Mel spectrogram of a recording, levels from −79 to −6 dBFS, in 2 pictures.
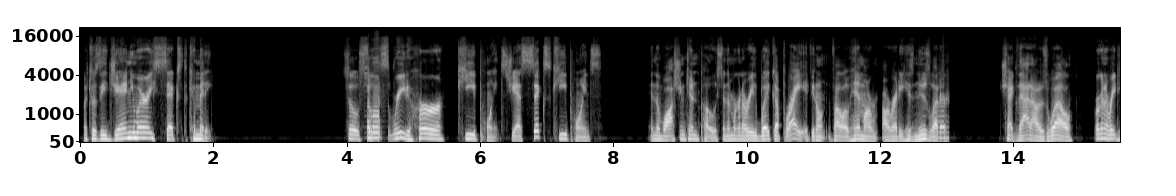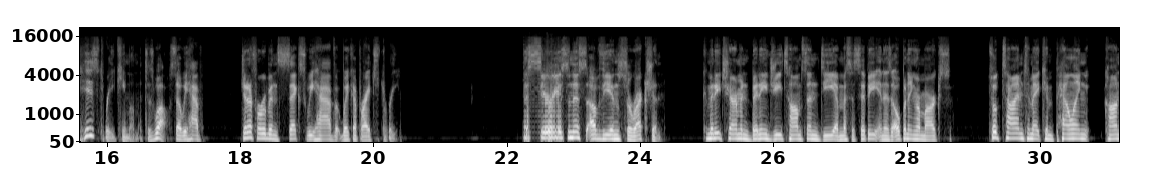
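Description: Robotic sound from repeated short buffers occurs at 4.27–4.63 s (before "read her key points"), 12.88–13.44 s (between "follow him already his" and "check that out as") and 22.20–22.90 s (before "of the"). Each time, the speech collapses into a metallic buzz at 188 Hz, most likely because most of the audio was replaced by repeats of a chunk about 5.3 ms long.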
